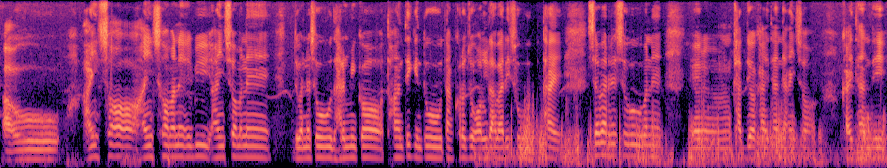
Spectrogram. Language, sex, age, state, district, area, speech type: Odia, male, 18-30, Odisha, Jagatsinghpur, rural, spontaneous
